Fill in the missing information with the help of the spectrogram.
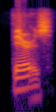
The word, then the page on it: theirs: American English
